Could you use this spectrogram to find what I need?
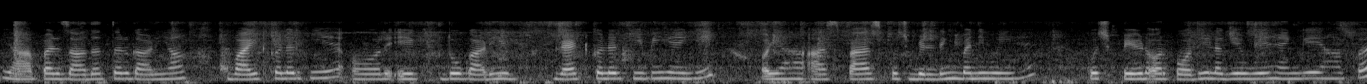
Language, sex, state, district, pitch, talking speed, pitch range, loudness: Hindi, female, Maharashtra, Chandrapur, 260 Hz, 155 wpm, 245-270 Hz, -27 LUFS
